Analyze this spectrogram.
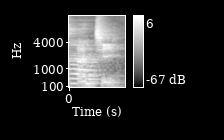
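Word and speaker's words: アンチ: And in this specific case, it comes from anti-fans. So, okay. The haters. That's how you're going to call them in Japanese. Anchi.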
